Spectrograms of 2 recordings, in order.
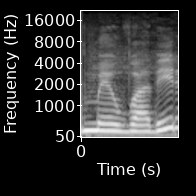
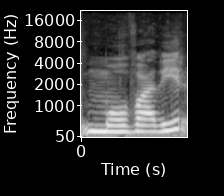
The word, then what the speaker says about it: m'ho va dir: I encara que estigui escrit m'ho va dir, si dic meu va dir, estaria, sí. És correcte, i m'ho va dir no seria correcte, no seria la pronúncia pròpia.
